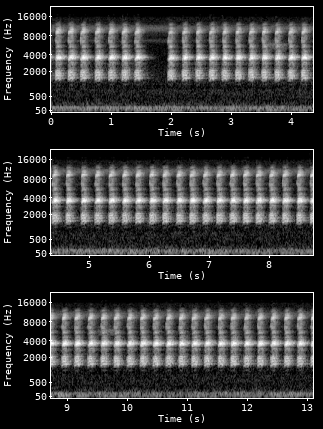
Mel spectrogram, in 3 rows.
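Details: ['At midnight on July 6 a cricket calls vigorously: sharp, high chirps pulsing regularly just over twice per second, interrupted by a short pause near two seconds, then continuing without a break.']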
